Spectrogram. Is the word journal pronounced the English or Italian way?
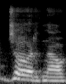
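Italian. The word is pronounced in an Italian way. "não é journal que ela pronuncia"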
